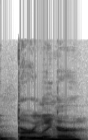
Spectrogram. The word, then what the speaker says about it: Berlinger: Which is weird because this is the guy who directed this, Joe Berlinger, I think is how you pronounce it.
